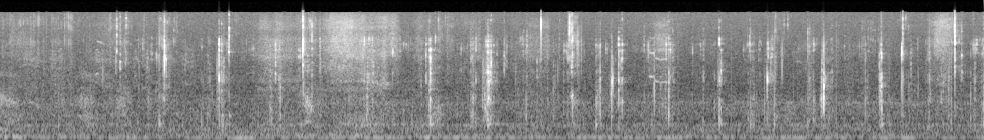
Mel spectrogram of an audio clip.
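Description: A person biting into a soft doughnut and chewing it with the mouth closed: a steady run of small, irregular mouth clicks.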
